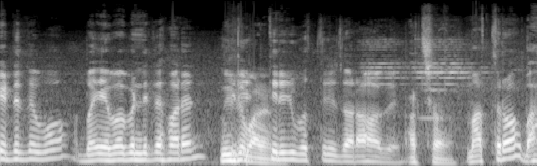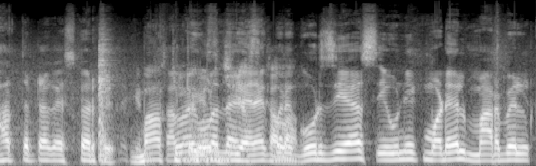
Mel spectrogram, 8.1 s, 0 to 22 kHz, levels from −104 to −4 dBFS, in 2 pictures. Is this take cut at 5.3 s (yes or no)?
yes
